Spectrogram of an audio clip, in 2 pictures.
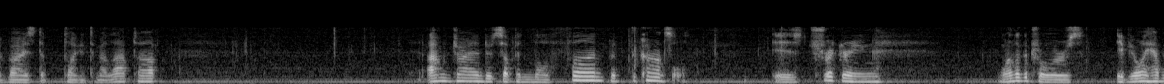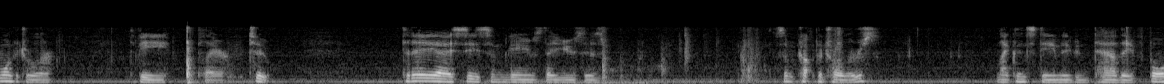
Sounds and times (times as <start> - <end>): Speech: 0.0 - 1.6, 4.1 - 6.9, 7.7 - 8.9, 10.0 - 12.2, 13.0 - 14.4, 15.6 - 17.8, 19.4 - 20.5, 21.6 - 23.2.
